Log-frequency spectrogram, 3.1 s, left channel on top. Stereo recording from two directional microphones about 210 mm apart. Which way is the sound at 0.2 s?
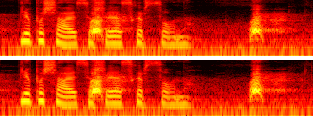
5° right (ahead or behind).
